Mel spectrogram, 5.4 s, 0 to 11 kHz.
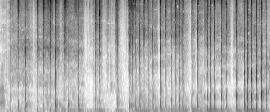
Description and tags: Queneau Carton 02
grattement sur un carton alveolé
scrape, pencil, scratch, cardboard, paper, scribble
